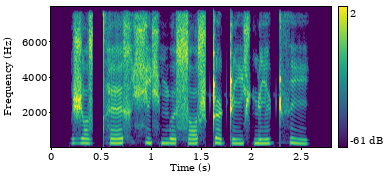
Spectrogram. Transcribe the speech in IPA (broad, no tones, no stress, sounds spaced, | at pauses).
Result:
ʒ ɔ z t̪ʰ ɛ x ç ɐ ç m ɵ s ɔ s ʈ ɐ ʈ iː ç ɳ iː ʈ θ i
